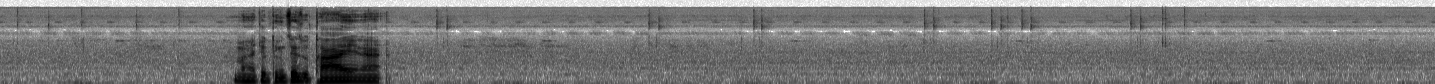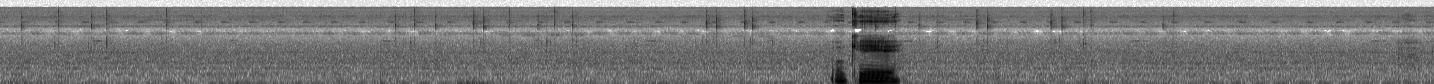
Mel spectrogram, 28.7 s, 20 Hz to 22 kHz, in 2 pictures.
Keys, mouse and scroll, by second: 4.4 drag, 5.0 f, 7.6 click, 8.2 f, 10.0 drag, 10.3 shift+drag, 10.9 f, 11.4 click, 11.6 scroll down 1, 11.9-14.9 middle drag, 15.0-15.4 shift+middle drag, 15.4-16.0 scroll up 1, 16.0-19.2 middle drag, 19.2 click, 19.5-20.2 middle drag, 20.7 g, 21.9 click, 22.1 g, 23.3-24.2 shift+middle drag, 24.2 click, 24.4 g, 25.3-28.3 shift+middle drag.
